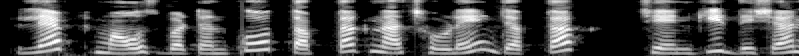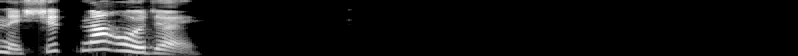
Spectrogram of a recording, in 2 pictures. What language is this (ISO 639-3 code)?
hin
